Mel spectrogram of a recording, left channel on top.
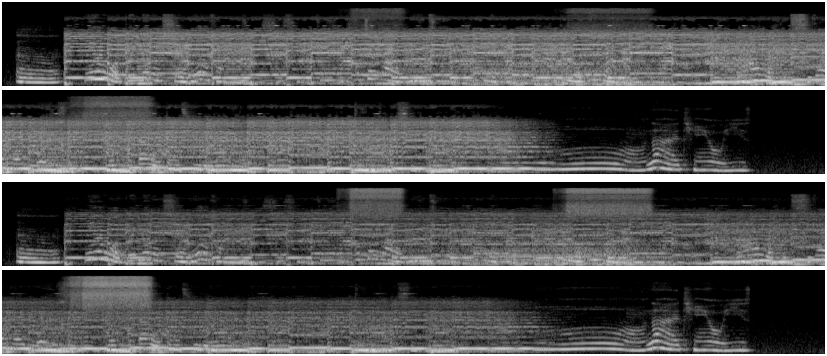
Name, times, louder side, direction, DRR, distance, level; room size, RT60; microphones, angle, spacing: voice 1, 0.1-7.0 7.3-10.8 11.7-12.5, left 1 dB, 50° left, 1.2 m, -25 dB
sound 1, 0.6-13.8, left 3 dB, 65° left, 0.5 m, -19 dB
sound 2, 3.0-7.4, left 1 dB, 30° left, 0.8 m, -31 dB
sound 3, 3.4-4.0 5.5-6.5 8.8-9.7, right 12 dB, 55° right, 0.6 m, -26 dB
voice 2, 13.5-15.7, right 1 dB, 10° right, 0.3 m, -23 dB
7.7 x 3.1 x 5.1 m
head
